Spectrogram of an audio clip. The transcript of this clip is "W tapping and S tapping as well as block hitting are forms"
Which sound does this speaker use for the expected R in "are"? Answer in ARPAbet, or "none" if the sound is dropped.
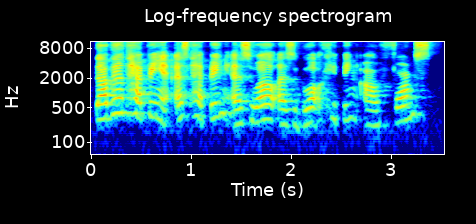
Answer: W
